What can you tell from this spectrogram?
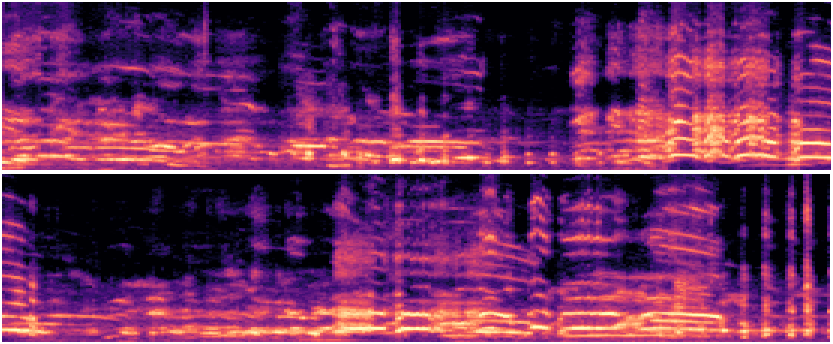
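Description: Several gamecocks crowing, their long calls overlapping one another almost without a break, with a brief lull about three and a half seconds in.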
